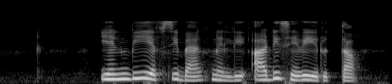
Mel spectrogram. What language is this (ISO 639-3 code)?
kan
